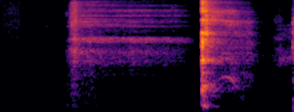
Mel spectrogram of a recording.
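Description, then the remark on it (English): A breathy intake of air, then a sharp cough from a woman bursts out, followed by a shorter second cough, with no talking. “All right, her response is a cough, so I guess I'll move on.”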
